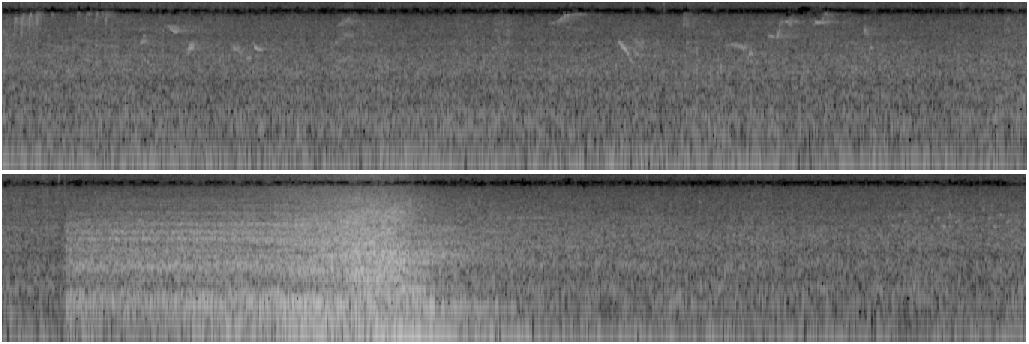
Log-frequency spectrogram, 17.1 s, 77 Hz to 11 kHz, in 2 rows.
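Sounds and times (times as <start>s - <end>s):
steady outdoor hiss: 0.0s - 17.0s
low rumble: 9.1s - 14.0s.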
